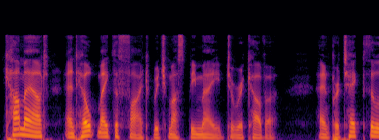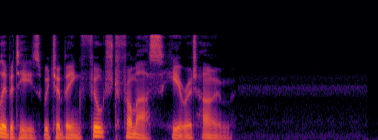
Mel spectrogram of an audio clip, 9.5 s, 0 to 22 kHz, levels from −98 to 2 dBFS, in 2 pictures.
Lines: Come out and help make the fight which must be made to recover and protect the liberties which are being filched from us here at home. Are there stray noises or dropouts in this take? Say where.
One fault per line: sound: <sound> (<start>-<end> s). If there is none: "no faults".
no faults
